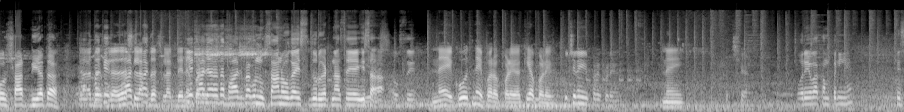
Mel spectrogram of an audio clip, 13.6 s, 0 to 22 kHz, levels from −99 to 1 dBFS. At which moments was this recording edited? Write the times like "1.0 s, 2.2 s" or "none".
1.3 s, 11.8 s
